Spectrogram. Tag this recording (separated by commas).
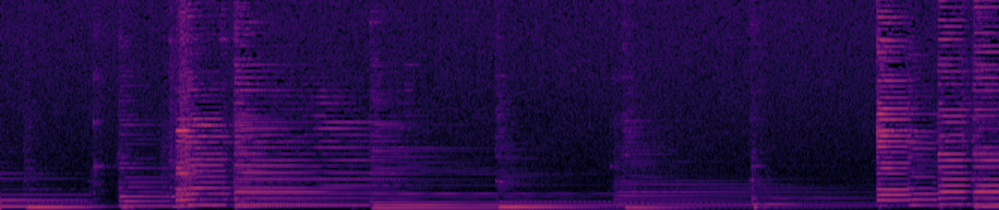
Music, Musical instrument, Acoustic guitar, Guitar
